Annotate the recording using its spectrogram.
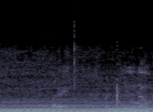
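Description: A fishing boat's engine running with a steady low hum, with men's voices faint over it.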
